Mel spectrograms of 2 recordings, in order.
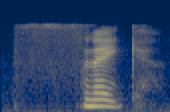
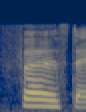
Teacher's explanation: Your tongue for the TH sound is much farther forward, and that's why you can touch it to the top of your teeth · Shown in: second take · and get this th or the sound.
